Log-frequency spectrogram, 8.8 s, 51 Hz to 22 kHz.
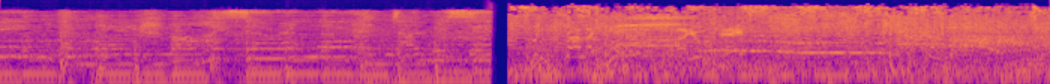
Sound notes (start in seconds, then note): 3.4 speaking in foreign language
